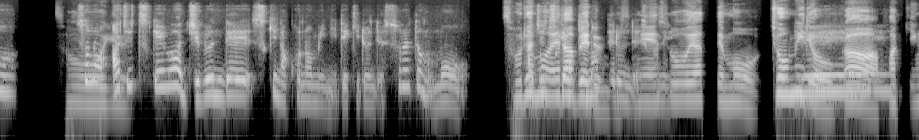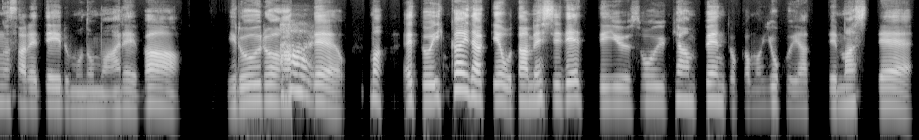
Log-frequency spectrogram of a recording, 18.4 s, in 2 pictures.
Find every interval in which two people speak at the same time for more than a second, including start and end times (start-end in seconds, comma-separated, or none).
5.2-6.8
